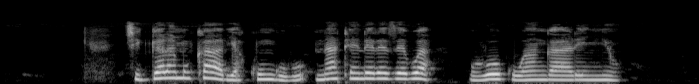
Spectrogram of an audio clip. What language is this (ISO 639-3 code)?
lug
